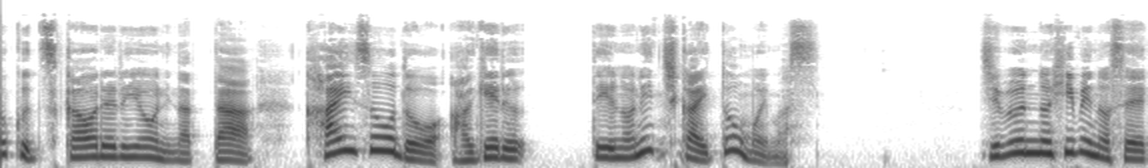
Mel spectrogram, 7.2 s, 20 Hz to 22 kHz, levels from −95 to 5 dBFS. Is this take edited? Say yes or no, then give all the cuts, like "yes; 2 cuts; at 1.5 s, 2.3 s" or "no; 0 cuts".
no; 0 cuts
